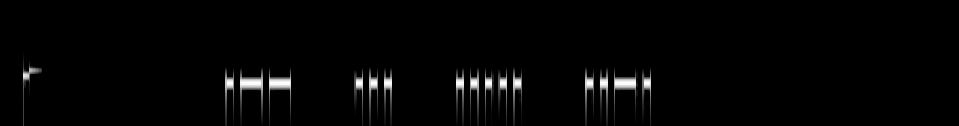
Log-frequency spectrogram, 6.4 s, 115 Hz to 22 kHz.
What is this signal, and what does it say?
Morse code, heard as a keyed tone, about 25 wpm, spaced as for 14 wpm, 700 Hz. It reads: WS5F
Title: USA Call Signs - 3x Character Spacing - 25wpm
